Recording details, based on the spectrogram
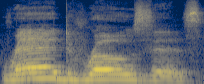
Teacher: Red, we release and then jump right into Red roses. Make sure both of these S's are pronounced like a Z, vibrating sound. Roses. It's not roses, but roses.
